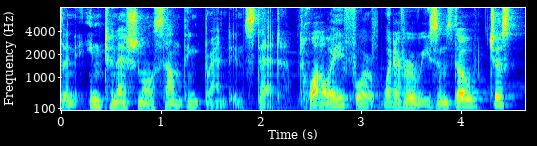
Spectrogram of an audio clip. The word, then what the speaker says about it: Huawei: No, it's not actually Huawei because the H is pronounced pretty clearly in Mandarin Chinese, so the correct pronunciation would be Huawei.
